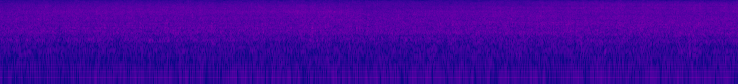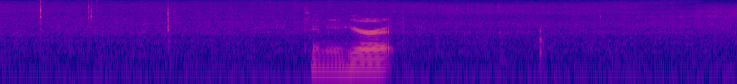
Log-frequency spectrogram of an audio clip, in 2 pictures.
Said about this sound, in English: You get a view of the pool light and the waterfall. Can you see that?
